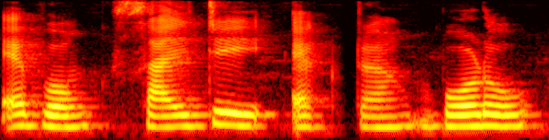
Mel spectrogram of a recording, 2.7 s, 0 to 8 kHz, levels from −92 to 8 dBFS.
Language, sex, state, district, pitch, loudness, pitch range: Bengali, female, Tripura, West Tripura, 205 Hz, -17 LUFS, 195-210 Hz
